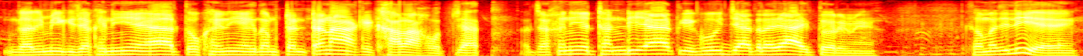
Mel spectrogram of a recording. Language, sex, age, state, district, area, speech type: Maithili, male, 18-30, Bihar, Samastipur, rural, spontaneous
